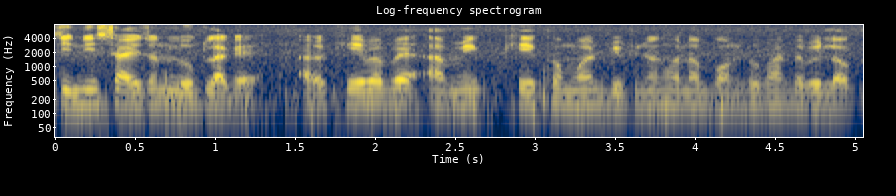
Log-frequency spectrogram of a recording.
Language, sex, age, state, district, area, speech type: Assamese, male, 18-30, Assam, Sonitpur, rural, spontaneous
